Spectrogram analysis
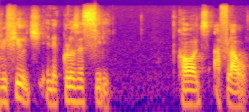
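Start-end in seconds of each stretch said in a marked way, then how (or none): none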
